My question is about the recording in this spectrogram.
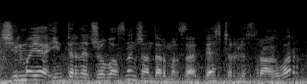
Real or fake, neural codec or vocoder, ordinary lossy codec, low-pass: real; none; none; none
